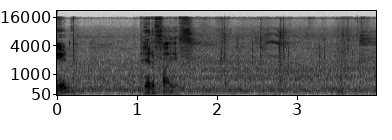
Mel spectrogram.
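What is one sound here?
A book page rustles as it turns.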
